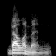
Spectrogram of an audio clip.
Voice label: "velamen", American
